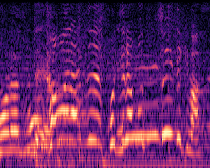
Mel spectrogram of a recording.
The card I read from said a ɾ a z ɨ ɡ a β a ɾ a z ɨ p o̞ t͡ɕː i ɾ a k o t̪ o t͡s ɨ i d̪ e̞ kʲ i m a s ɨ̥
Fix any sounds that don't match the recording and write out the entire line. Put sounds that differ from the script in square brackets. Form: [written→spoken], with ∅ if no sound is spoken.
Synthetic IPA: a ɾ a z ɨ [ɡ→k] a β a ɾ a z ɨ [p→k] o̞ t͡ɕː i ɾ a k o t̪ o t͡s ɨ i [d̪→t̪] e̞ kʲ i m a s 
